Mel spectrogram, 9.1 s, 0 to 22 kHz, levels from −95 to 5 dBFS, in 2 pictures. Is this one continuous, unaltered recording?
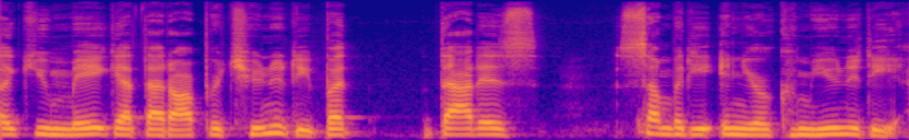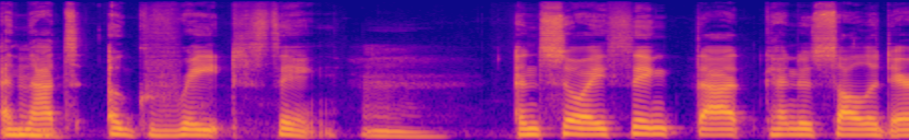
yes; 0 cuts

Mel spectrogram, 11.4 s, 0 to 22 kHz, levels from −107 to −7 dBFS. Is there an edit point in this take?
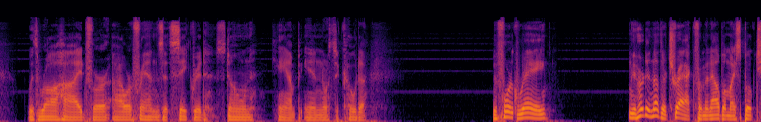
yes; 1 cut; at 7.7 s

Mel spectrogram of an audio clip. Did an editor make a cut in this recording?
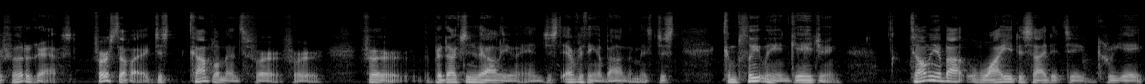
yes; 1 cut; at 1.8 s

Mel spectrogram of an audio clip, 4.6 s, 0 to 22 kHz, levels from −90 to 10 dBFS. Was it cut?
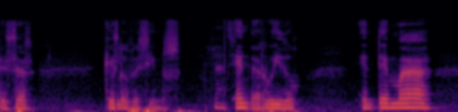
yes; 2 cuts; at 1.2 s, 2.5 s

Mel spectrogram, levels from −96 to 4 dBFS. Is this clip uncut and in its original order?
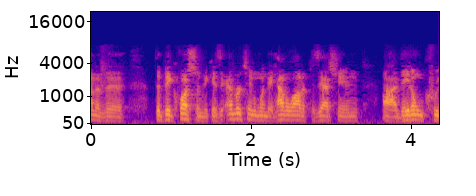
yes; 0 cuts

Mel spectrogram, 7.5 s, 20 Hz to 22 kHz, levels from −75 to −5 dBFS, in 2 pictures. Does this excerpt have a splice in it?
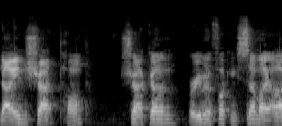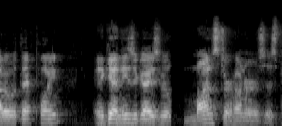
yes; 2 cuts; at 4.8 s, 6.0 s

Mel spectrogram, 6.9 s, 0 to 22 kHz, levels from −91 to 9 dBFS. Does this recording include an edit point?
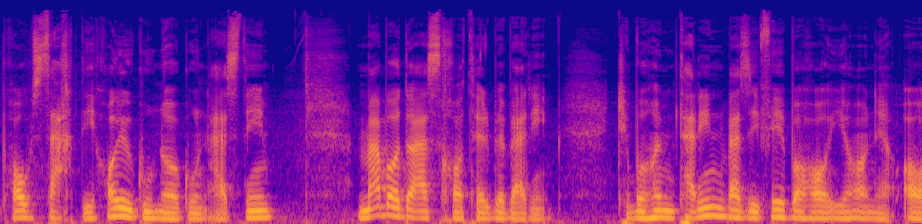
no; 0 cuts

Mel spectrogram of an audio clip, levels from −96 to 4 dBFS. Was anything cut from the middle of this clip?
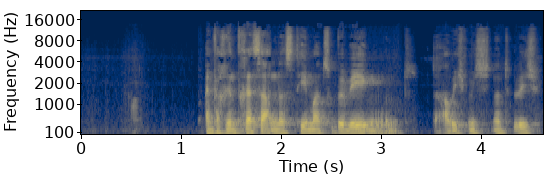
yes; 1 cut; at 1.9 s

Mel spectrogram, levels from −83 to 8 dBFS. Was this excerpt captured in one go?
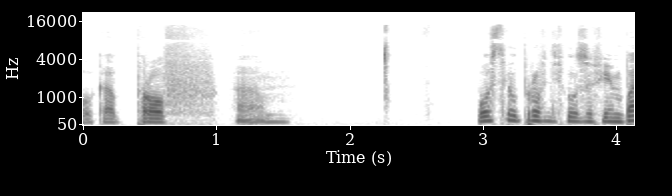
no; 1 cut; at 2.5 s

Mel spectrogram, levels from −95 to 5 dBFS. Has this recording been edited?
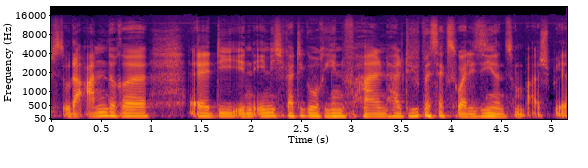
no; 0 cuts

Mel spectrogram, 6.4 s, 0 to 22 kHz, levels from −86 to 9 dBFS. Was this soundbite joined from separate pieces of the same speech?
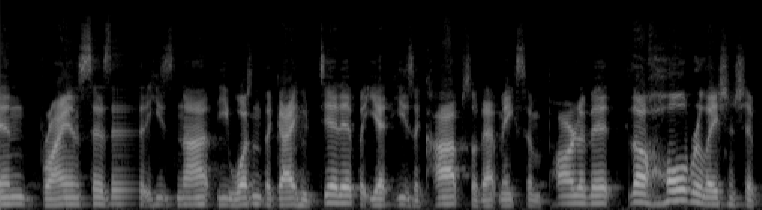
no; 0 cuts

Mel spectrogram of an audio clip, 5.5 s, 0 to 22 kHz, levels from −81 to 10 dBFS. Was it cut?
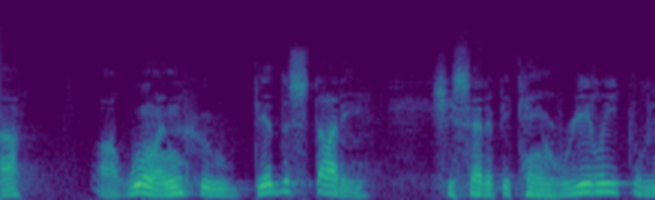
no; 0 cuts

